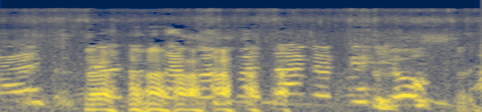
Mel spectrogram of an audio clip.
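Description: A voice talking or vocalising, unworded in the transcript; no other sound stands out above it.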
